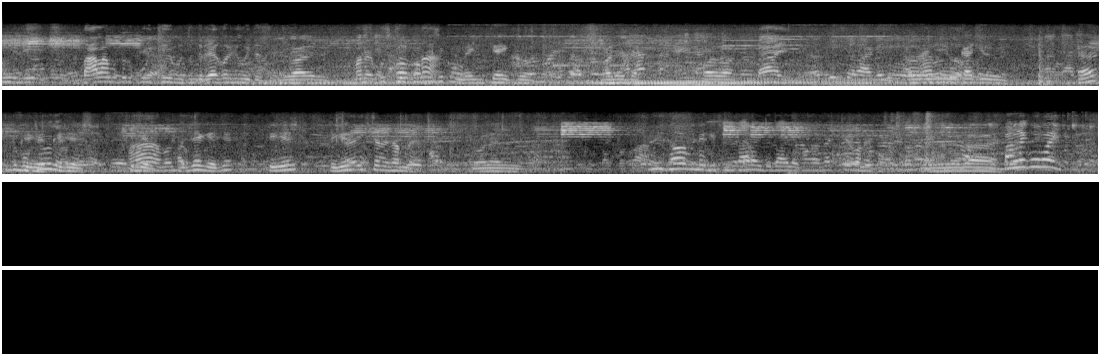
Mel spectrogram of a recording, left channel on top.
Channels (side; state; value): right; silent; 59 dB below the other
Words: দিলি বালা মতন কইতে হইব, কিন্তু রেকর্ডিং হইতেছে, মানে বুঝতে পারবো না। ভাই সামনে তুই খাওয়াবি নাকি?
